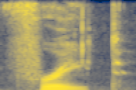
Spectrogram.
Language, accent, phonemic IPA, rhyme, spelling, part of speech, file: English, General American, /fɹeɪt/, -eɪt, freight, noun / verb / adjective, En-us-freight.ogg
- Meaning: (noun) The transportation of goods (originally by water; now also (chiefly US) by land); also, the hiring of a vehicle or vessel for such transportation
